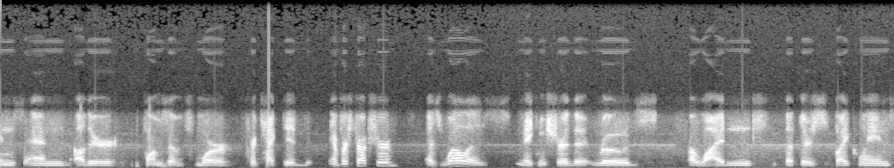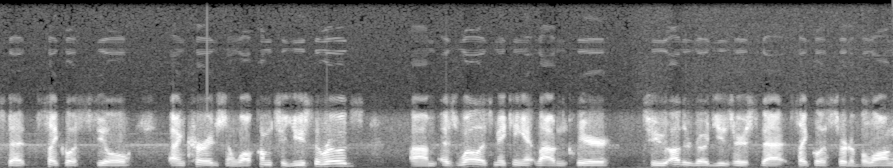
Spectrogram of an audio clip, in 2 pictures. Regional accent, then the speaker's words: Ann Arbor, Michigan, United States; I'm from Ann Arbor.

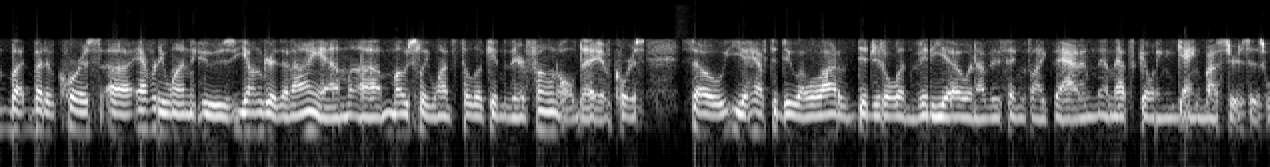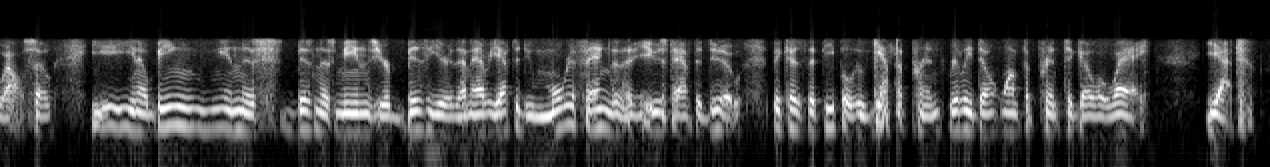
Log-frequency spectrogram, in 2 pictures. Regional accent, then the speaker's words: Oxford, Ohio, United States; My father was a chemist at Miami University near Cincinnati there, and so I grew up in Oxford and was around the chem lab.

